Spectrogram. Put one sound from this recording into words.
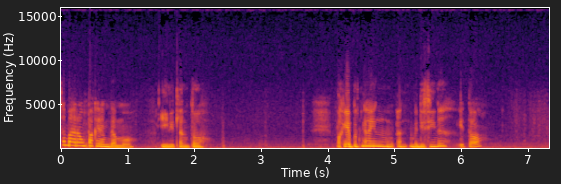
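A young woman speaks loudly and with emotion, close by.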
